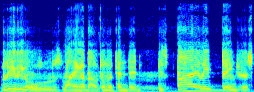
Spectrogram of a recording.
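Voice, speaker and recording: Guy putting on a pompous bossy constable, lower voice, bright tone. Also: wildly swooping pitch, takes it slowly, slight background noise, exaggerated voice, rough recording. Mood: officious. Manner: pompous, officious. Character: pompous male village constable, officious. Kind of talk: storybook reading.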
